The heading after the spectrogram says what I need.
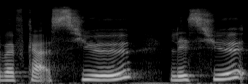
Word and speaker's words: les cieux: Ele criou os céus e a terra, les cieux e la terra, tá? Esse l aqui você vai pronunciar bem lê. O s você não vai dizer e daí esse sie vai ficar bem fechadão.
